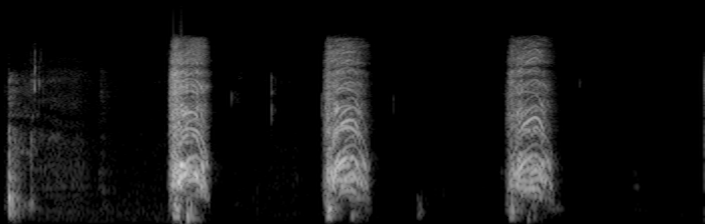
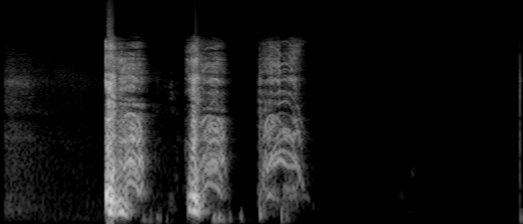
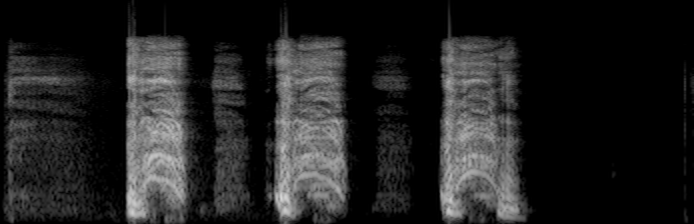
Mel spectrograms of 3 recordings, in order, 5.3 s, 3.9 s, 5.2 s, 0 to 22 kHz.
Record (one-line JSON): {"exhalation_length": "5.3 s", "exhalation_amplitude": 32410, "exhalation_signal_mean_std_ratio": 0.3, "cough_length": "3.9 s", "cough_amplitude": 32768, "cough_signal_mean_std_ratio": 0.26, "three_cough_length": "5.2 s", "three_cough_amplitude": 32432, "three_cough_signal_mean_std_ratio": 0.39, "survey_phase": "beta (2021-08-13 to 2022-03-07)", "age": "65+", "gender": "Male", "wearing_mask": "No", "symptom_none": true, "smoker_status": "Ex-smoker", "respiratory_condition_asthma": false, "respiratory_condition_other": true, "recruitment_source": "REACT", "submission_delay": "0 days", "covid_test_result": "Negative", "covid_test_method": "RT-qPCR", "influenza_a_test_result": "Negative", "influenza_b_test_result": "Negative"}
